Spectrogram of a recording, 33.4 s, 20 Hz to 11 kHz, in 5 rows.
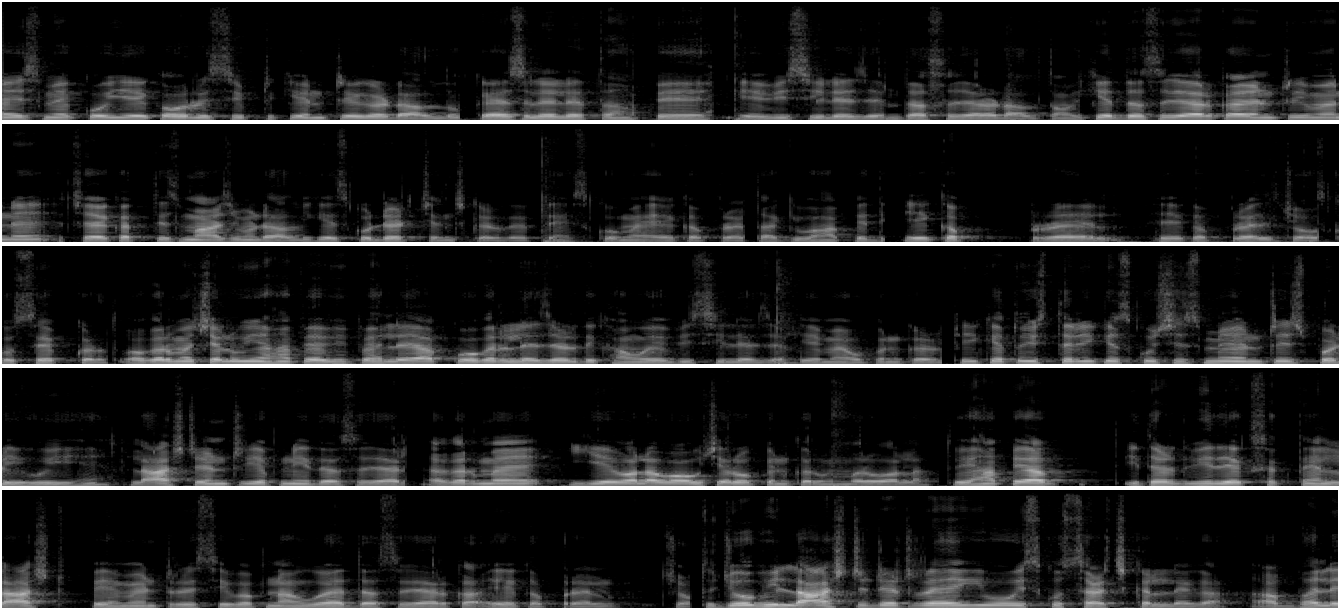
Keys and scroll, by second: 3.1 space, 3.4 Down, 6.9 Escape, 8.8 Down, 13.2 ctrl+a, 13.9 Escape, 30.5 Escape.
